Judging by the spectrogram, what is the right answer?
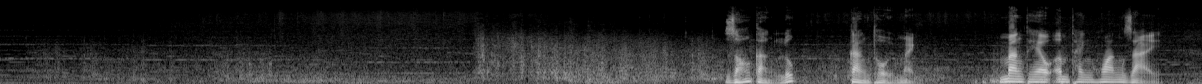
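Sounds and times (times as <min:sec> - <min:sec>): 
rain: 0:00.0 - 0:12.0
thunder rumbling: 0:00.0 - 0:12.0
speech: 0:07.3 - 0:09.3, 0:10.0 - 0:11.7.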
